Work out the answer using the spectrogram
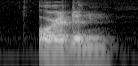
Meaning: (verb) inflection of ordenen: 1. first-person singular present indicative 2. second-person singular present indicative 3. imperative; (noun) plural of orde
- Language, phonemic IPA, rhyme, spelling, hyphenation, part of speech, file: Dutch, /ˈɔrdən/, -ɔrdən, orden, or‧den, verb / noun, Nl-orden.ogg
